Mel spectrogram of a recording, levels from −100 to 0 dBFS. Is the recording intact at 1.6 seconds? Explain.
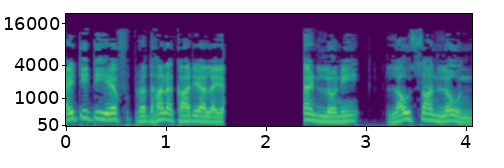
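No. A playback stall spans 1.57 to 2.38 s, likely because the player ran out of data or its thread was blocked, so output halted until it recovered. The sound stops mid-flow and leaves about 0.81 s of silence around 1.6 s.

That moment also carries MP3 compression, which runs through the whole clip. The damage is plainly audible and fits a low bitrate around 40 kbps. Starved of bits, the encoder likely dropped weak frequency lines frame by frame and removed everything above 13.6 kHz, giving a watery, swirly sound with smeared attacks.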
